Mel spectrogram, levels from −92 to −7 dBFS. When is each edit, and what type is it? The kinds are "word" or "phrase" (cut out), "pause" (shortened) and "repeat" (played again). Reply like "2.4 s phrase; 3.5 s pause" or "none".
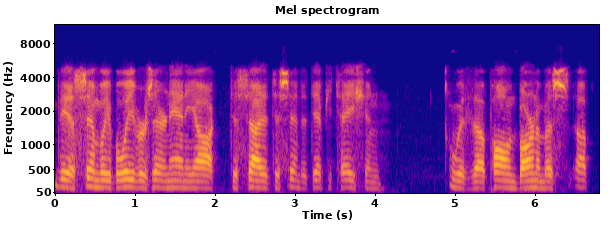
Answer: none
